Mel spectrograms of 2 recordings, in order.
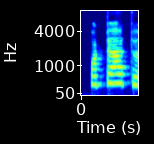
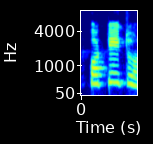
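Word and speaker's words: potato: পটাটো, এটা পটেটো না, পটাটো।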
